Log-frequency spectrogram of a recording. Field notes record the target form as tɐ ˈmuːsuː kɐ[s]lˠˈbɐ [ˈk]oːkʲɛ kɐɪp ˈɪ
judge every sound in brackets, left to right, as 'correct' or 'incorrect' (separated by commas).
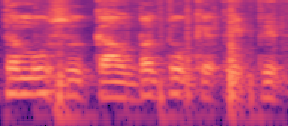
incorrect, incorrect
